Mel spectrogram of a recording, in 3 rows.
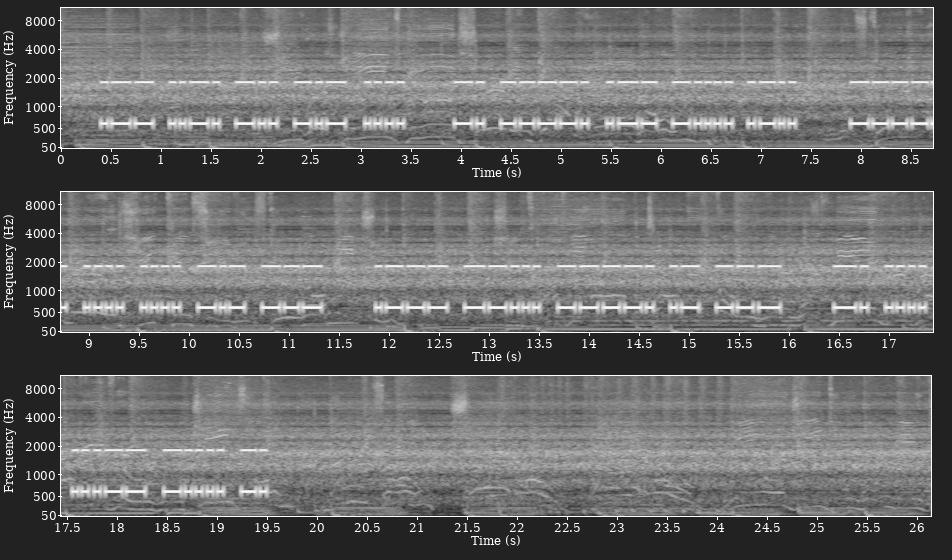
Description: Morse code, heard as a keyed tone, hand-sent with a straight key, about 22 wpm, 600 Hz. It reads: WFDKH N9W6L 9HHKO J79AO NH36N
